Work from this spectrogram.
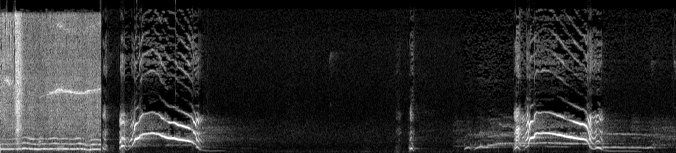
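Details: Wolf howling in short, broken phrases that jump upward then slide down, separated by silence, with an earlier steady, wavering howl over background hiss.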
